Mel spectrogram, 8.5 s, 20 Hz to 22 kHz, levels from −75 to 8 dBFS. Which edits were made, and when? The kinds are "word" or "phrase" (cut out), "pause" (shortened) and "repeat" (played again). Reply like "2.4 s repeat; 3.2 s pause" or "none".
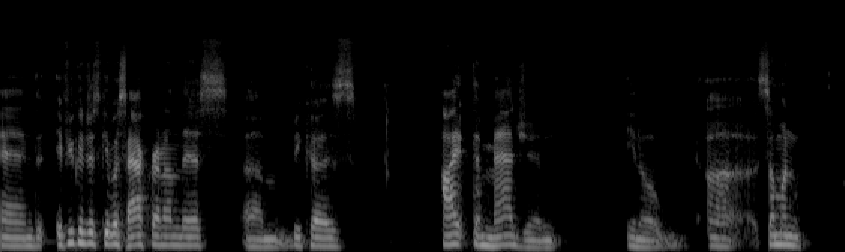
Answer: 1.2 s word; 2.3 s pause; 4.7 s phrase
